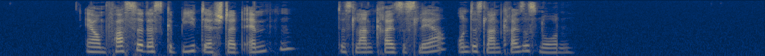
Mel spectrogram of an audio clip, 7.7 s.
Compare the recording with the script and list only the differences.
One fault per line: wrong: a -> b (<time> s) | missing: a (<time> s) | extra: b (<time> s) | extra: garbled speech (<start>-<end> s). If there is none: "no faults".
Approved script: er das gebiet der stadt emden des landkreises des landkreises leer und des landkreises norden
extra: umfasste (1.0 s)
missing: des landkreises (4.2 s)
